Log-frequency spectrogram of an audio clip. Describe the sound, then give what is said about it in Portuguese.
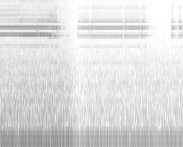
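A sensory ball device gives off a shrill, high-pitched electronic beeping tone in long sustained bursts broken by short gaps, over a steady low hum, with no one talking. “Nós chamamos de bolinha sensorial, tá, né?”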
